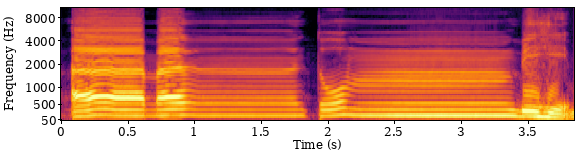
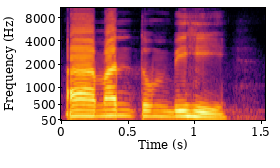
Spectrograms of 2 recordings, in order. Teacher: mim mati bertemu ba Ini ditahan teman-teman suaranya ditahan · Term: Ikhfa Syafawi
